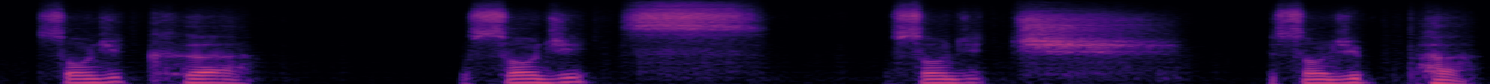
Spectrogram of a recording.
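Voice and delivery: slow, with each named sound released bare; isolated consonant sounds. Shown as a demonstration. Teacher reviewing the endings, isolated consonant sounds. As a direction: draw out the sound of K, S, T, P. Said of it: "Agora vocês podem ver".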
